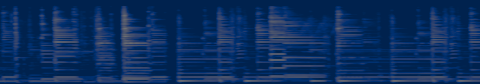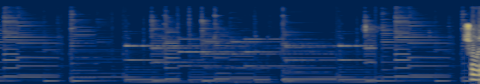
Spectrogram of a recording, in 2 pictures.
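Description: Background music: a plucked acoustic guitar playing a gentle melody over low sustained notes, each note struck cleanly at an even pace.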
